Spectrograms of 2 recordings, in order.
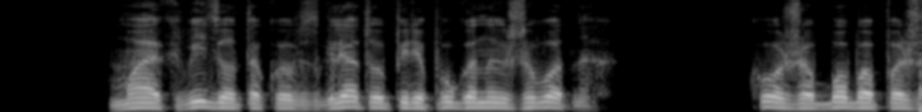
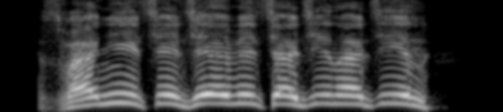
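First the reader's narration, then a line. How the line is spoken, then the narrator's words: Shouted. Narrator (Russian): крикнул Нил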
